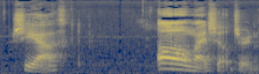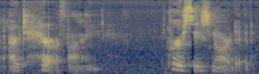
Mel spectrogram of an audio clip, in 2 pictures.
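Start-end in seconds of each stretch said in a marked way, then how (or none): 1.6-3.6 loud, proud goddess; emphatic boast. A narrator's reading. Goddess boasting of her terrifying children, emphatic. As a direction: declare it forcefully with weight.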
